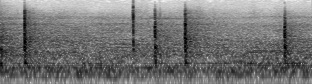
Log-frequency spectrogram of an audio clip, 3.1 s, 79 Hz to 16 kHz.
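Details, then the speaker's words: Sharp uneven clicks and pops as the front door swings on a 2022 Jeep Gladiator EcoDiesel with 60,000 miles; the center door check is grooved by dust, worn out by opening and closing, and mostly worn inside. "the opening and closing of the door um just wears it out"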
